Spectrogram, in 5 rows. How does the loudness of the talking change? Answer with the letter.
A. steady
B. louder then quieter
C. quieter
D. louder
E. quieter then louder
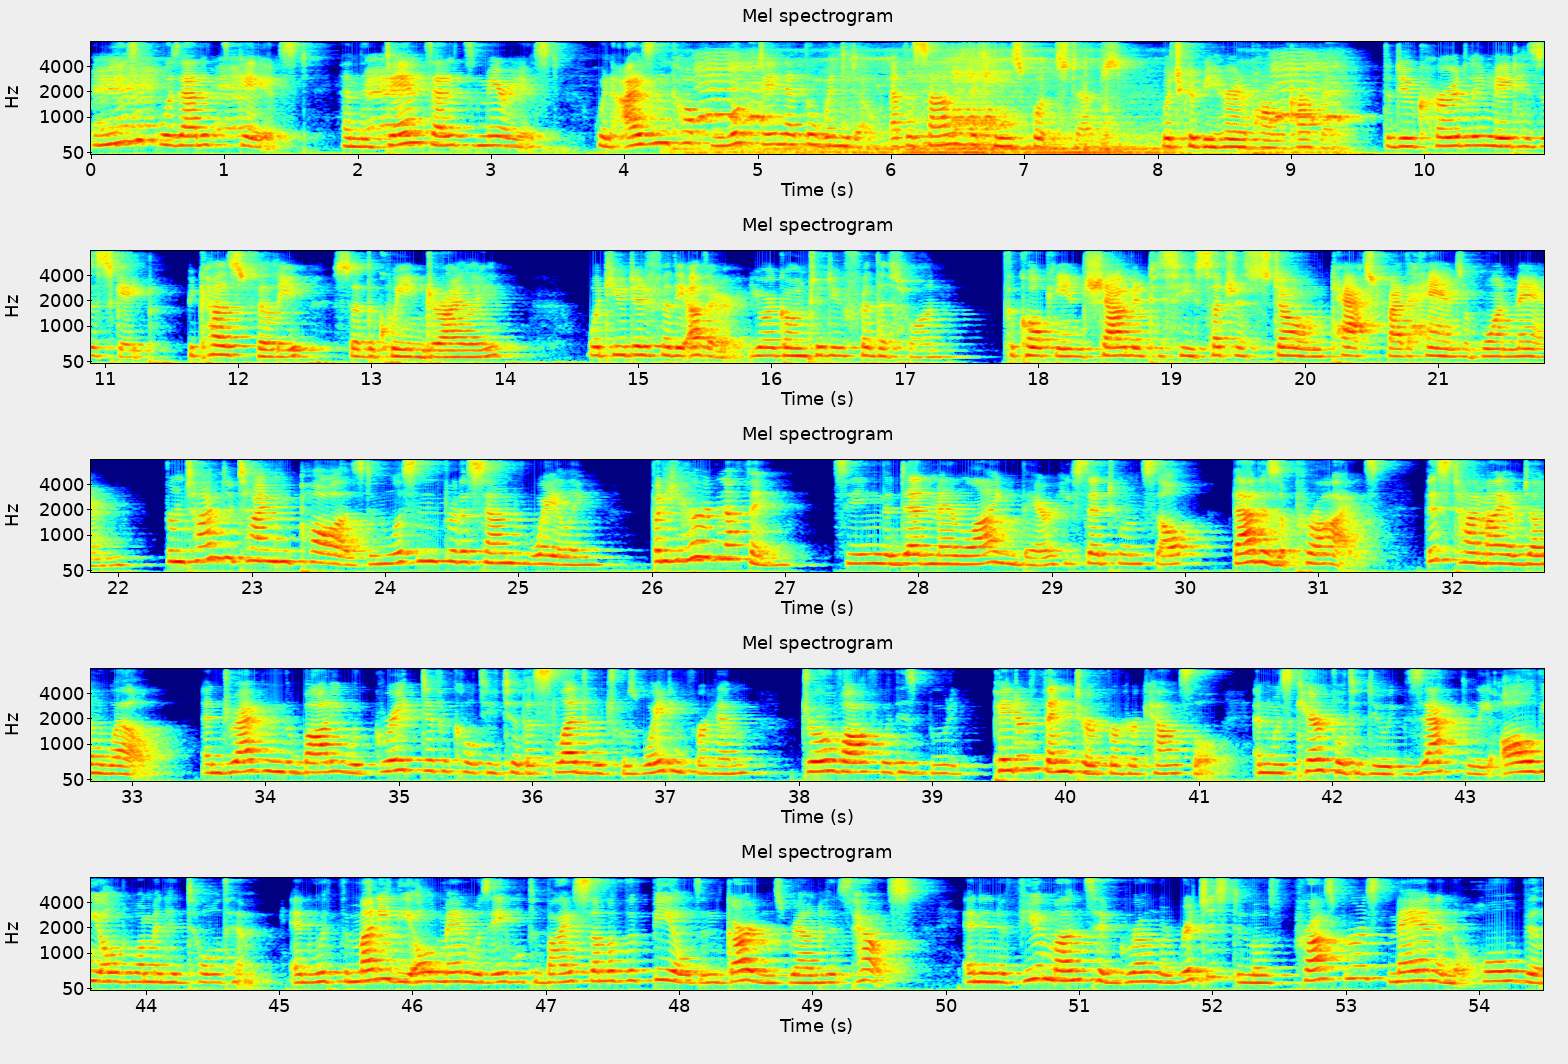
A.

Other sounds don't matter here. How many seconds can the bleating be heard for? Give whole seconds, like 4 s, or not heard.
9 s.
